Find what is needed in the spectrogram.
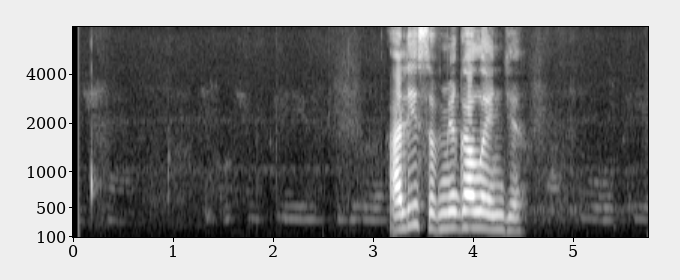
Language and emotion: Russian, neutral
